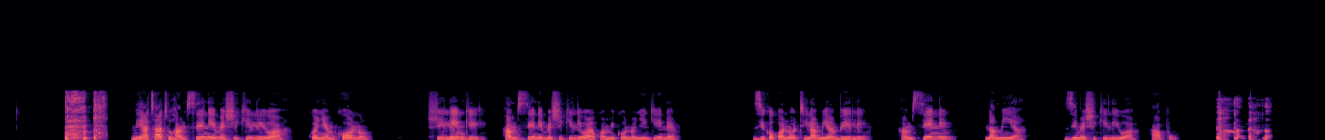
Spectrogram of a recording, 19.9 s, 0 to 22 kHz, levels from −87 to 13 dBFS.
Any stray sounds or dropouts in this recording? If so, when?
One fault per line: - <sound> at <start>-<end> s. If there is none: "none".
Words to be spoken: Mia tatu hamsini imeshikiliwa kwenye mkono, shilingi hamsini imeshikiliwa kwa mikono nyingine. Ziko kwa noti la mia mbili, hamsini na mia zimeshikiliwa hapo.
- cough at 1.0-1.6 s
- cough at 18.2-19.1 s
